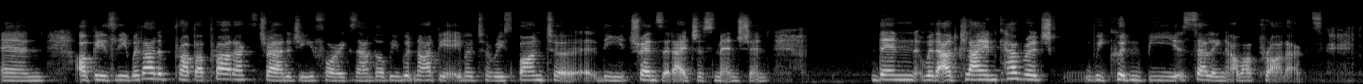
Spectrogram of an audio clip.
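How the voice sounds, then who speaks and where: Moderate pace and fairly even intonation in a slight German accent. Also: woman. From Germany. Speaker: investment professional. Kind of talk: career presentation. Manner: hesitant, many fillers.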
